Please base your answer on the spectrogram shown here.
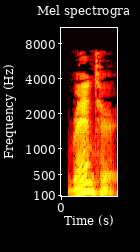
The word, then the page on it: ranter: British English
